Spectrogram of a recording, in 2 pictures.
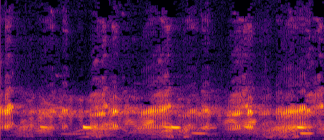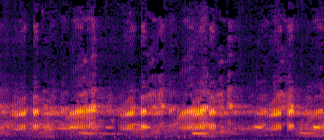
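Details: Many frogs croaking at once, with harsh pulsed calls stacked over short whistled notes, in bursts roughly every half second to a second, forming a thick unbroken chorus.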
